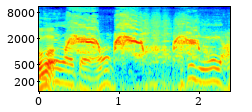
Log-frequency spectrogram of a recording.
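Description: African goose being held in a man's hands, honking about three times in quick succession. These are distressed cries at being handled.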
